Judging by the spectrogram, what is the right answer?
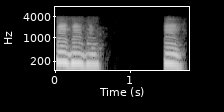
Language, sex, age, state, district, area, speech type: Bengali, male, 18-30, West Bengal, Nadia, rural, conversation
